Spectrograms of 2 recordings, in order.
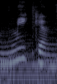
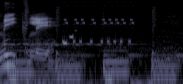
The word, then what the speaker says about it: Meekins: Actually, Officer Meekins at the detention center told us. Release me! Oh, that poor little doggy. Poor guy. I keep getting his name wrong and calling him Meekly.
